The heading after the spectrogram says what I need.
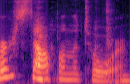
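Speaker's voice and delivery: fake American South accent. Joking about the first stop on the tour: put-on southern accent. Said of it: "Your Southern accent's pretty good".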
